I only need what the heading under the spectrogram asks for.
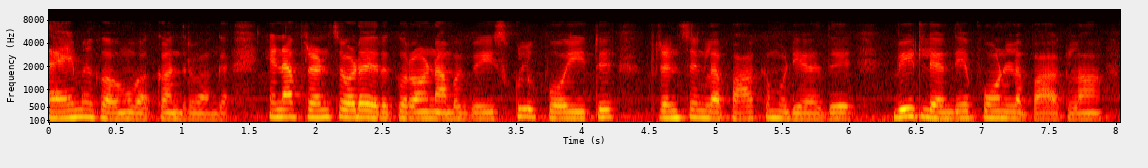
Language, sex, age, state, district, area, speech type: Tamil, female, 30-45, Tamil Nadu, Tirupattur, rural, spontaneous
